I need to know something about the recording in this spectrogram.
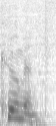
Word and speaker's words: cumin: ] in there okay whatever carl dude it's pronounced cumin throw some more butter in there you got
